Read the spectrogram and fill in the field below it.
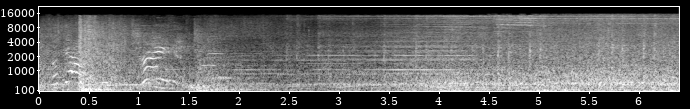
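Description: A train rushes past in the Resident Evil 6 video game, a loud rumbling pass with squealing wheels and metallic clatter that swells and holds, while someone talks over it.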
